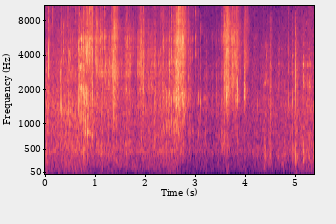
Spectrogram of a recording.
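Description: Close-up crunching of a raw napa cabbage leaf wrap, filled with boneless chicken feet, being bitten and chewed. It is a run of crisp, irregular crunches, the strongest about a second in and near the three-second mark.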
